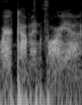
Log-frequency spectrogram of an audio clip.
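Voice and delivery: very quiet, breathy whisper close to the mic. Showing viewers how a mic picks up his voice, right up close to the mic. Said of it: "I can get real close to the mic like this and say".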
